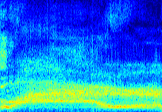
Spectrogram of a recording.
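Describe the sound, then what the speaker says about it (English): A single long vocal scream, loud and sustained for over two seconds, thickened by a compressor and overdrive on a Quad Cortex rig in drop G tuning, with a falling pitch near the end. "You can really hear how the compressor and the overdrive is kind of getting them screams just a little bit beefier"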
